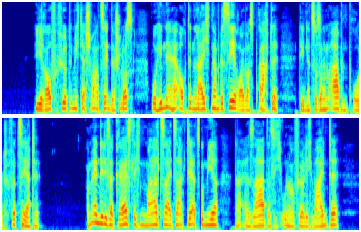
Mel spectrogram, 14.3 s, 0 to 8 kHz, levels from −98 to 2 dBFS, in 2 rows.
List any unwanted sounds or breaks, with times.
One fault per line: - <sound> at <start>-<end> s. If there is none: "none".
- dropout at 11.1-11.1 s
